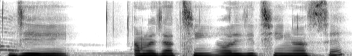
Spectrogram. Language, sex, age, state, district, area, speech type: Bengali, female, 30-45, West Bengal, Dakshin Dinajpur, urban, spontaneous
